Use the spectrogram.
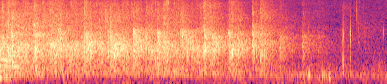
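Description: Audience applause, a dense wash of many hands clapping steadily, then thinning out toward the end with a few scattered last claps.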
